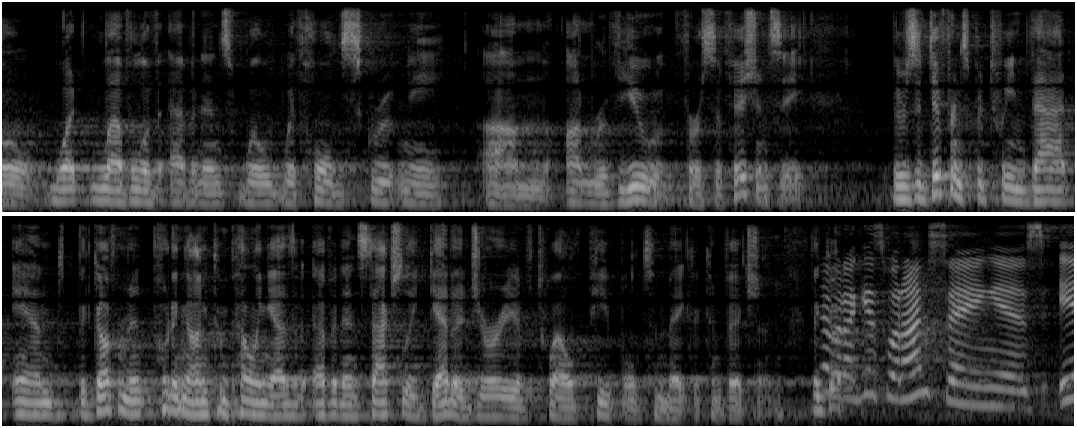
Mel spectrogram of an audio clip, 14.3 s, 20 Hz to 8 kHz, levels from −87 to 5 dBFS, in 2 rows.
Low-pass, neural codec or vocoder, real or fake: 7.2 kHz; none; real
